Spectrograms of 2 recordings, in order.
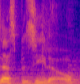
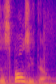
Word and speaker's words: Esposito: Now, often mispronounced as Esposito, but it is not actually supposed to be pronounced that way. He's very specific about that, and he's correct. The Italian pronunciation of the last name is Esposito.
